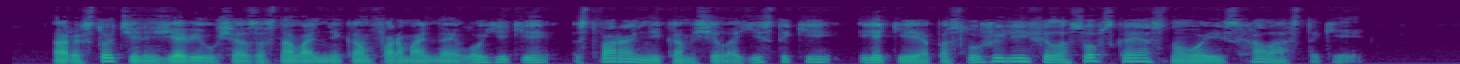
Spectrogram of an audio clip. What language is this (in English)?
Belarusian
